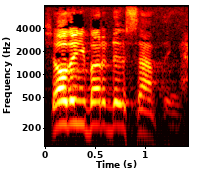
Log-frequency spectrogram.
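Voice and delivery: loud preacher's warning, starting hard; forceful exhortation. Real, not acted. Preacher warning listeners after the Noah story, loud exhortation. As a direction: push it out loudly to the congregation.

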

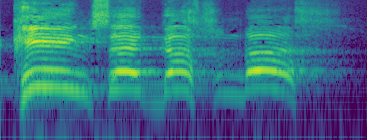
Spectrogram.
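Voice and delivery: high, loud exclamation; loud burst. Real, not acted. Preacher telling of the king's message, loud high burst.

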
